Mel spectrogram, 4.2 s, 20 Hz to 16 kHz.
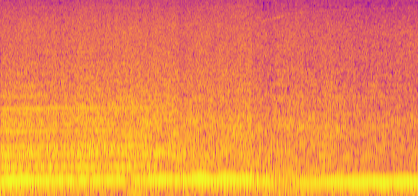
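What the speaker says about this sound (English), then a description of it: "as we go for the overtake on the Nissan" A 1999 Fuji Le Mans 1000km race car engine holds a loud, steady drone while overtaking a Nissan, its pitch dipping briefly at a gear change before settling back into a sustained high howl.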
